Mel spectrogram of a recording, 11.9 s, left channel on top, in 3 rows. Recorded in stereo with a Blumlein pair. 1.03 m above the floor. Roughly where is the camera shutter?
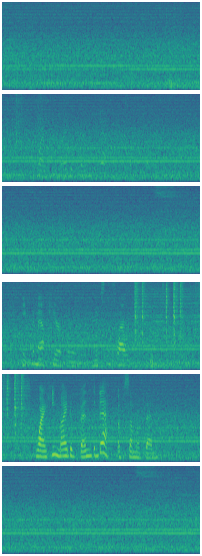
Ahead right.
